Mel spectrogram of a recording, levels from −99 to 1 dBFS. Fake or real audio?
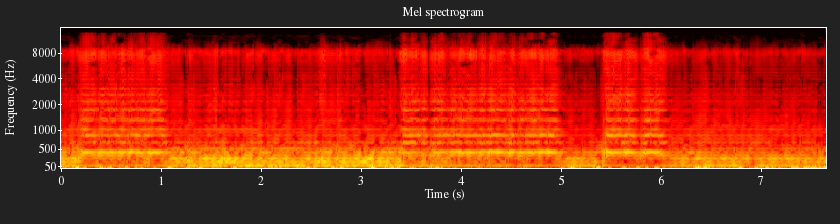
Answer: fake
